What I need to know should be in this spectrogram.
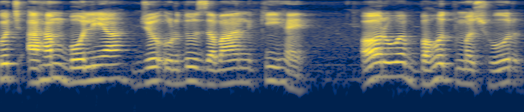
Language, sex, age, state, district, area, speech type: Urdu, male, 18-30, Bihar, Purnia, rural, spontaneous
